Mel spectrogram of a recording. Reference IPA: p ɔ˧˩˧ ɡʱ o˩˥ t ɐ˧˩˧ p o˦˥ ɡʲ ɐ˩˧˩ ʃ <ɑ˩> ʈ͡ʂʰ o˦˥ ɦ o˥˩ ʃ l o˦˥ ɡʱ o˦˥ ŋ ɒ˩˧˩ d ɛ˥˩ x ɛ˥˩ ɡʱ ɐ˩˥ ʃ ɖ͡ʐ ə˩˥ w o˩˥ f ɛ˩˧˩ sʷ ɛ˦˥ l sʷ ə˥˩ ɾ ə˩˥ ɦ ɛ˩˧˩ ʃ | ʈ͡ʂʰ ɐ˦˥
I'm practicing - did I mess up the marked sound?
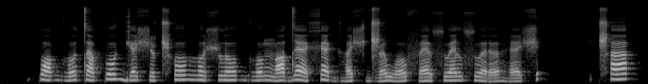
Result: yes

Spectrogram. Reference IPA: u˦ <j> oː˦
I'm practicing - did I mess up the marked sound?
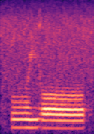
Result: no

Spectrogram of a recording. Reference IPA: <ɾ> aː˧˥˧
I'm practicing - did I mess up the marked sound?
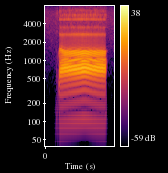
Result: no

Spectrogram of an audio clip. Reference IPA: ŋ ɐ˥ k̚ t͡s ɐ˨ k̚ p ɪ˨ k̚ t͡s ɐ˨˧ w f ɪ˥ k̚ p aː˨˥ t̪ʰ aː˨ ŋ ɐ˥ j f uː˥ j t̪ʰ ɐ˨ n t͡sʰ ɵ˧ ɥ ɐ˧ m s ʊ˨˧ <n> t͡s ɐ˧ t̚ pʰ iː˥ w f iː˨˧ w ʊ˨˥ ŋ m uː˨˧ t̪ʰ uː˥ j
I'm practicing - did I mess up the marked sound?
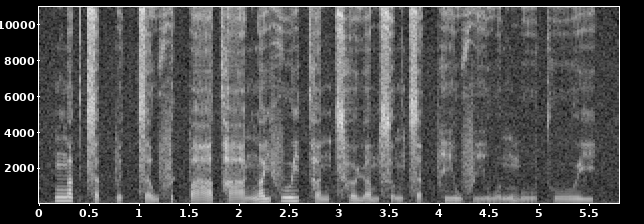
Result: yes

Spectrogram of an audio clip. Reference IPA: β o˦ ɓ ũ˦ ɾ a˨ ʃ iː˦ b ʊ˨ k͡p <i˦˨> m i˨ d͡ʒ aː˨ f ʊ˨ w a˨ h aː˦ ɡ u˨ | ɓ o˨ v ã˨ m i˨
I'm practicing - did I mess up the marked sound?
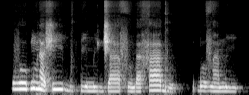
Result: yes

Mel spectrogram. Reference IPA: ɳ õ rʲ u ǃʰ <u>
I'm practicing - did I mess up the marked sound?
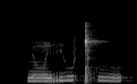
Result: no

